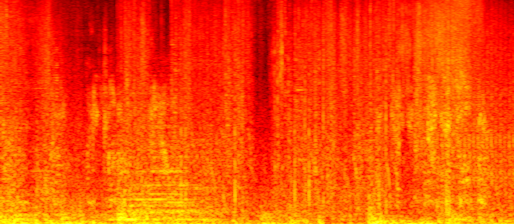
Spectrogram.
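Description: Pistol gunfire in the space shooter Starfield, rapid clattering bursts of shots and mechanical clicks mixed under a player's talk and game background.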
